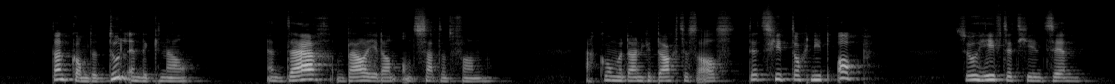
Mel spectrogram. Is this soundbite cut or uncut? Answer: uncut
